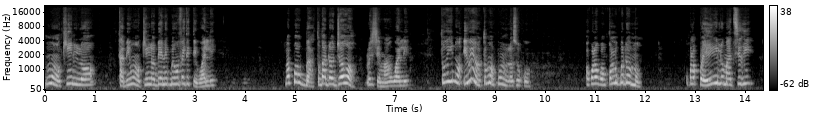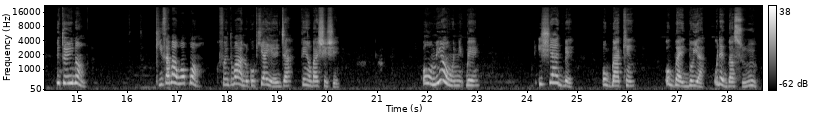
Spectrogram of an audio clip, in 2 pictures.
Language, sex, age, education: Yoruba, female, 46-60, tertiary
